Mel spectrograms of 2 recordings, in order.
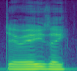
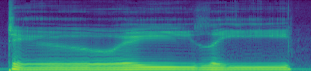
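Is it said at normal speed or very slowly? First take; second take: normal; very slowly. First: It is said at a normal speed. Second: It is said very slowly, drawn out.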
